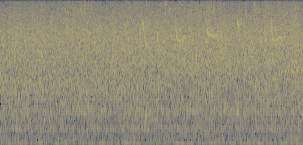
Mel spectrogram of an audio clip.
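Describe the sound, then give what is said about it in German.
Steady rushing of a mountain stream coming down from the mountain above the municipality of Erstfeld, water flowing continuously with a dense, even hiss and low rumble, constant throughout, with no voices. “Das Wasser, das von einer kleinen Seele namens Bocki vom Berg oben herabkommt, ist also das Blut in den Adern der Gemeinde Erstfeld.”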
